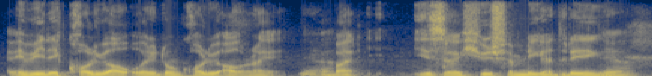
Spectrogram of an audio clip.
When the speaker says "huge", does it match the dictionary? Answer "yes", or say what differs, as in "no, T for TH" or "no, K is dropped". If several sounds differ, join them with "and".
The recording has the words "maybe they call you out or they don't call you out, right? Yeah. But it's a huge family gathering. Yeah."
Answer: no, CH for JH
